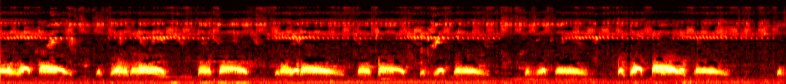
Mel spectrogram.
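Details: Tekukur or spotted dove luring call. Dense, almost continuous cooing follows one phrase after another, with short notes and longer falling coos repeating about every second. A high constant hum is also heard.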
